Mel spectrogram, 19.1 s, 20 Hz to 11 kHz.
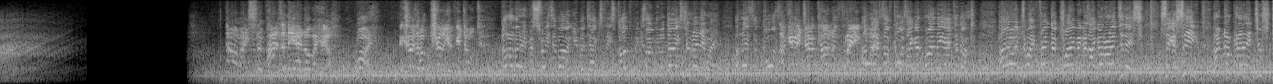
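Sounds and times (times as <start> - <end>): spaceship engine drone: 2.8 - 19.0
man talking: 3.3 - 19.0.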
